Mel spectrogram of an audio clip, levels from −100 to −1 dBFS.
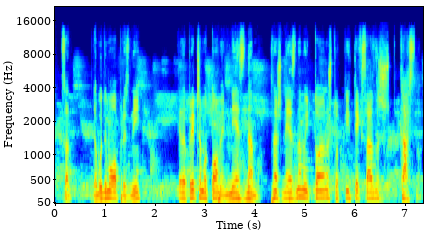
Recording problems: background chatter; noticeable; throughout; 2 voices, 15 dB below the speech

